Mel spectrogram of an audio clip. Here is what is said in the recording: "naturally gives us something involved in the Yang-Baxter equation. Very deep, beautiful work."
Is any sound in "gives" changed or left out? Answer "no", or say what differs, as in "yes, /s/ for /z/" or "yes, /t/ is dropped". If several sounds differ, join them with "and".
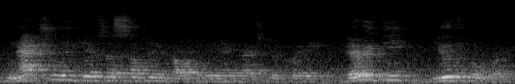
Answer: no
